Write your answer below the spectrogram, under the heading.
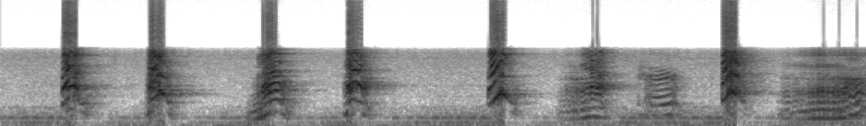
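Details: Omega, a Border Collie puppy aged seven weeks, battling a doorstop with steady high barks about every half second, ending in rougher, growly yelps mixed in the final seconds.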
